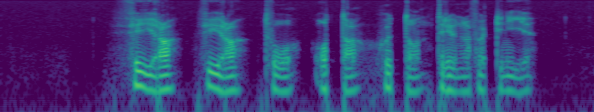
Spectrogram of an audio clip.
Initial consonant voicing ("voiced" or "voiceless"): voiceless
